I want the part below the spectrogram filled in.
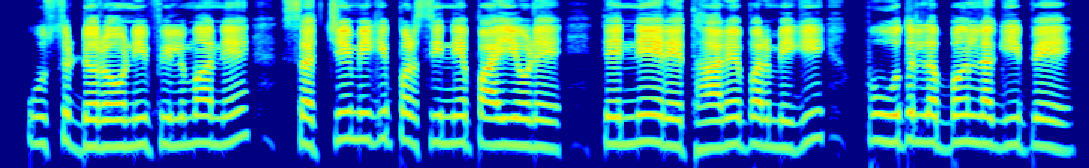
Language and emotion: Dogri, fearful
